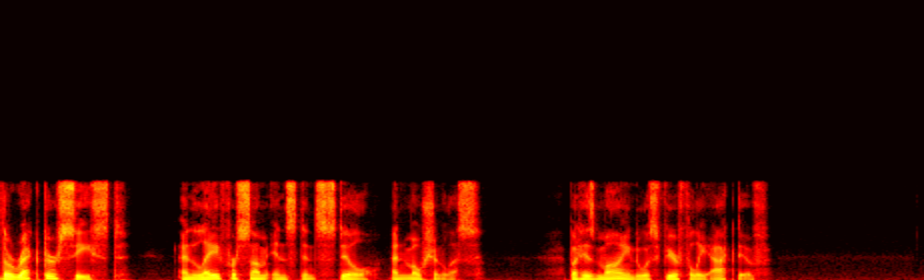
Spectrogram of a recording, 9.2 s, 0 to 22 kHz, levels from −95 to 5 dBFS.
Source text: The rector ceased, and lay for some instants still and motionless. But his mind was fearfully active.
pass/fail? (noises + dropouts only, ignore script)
pass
